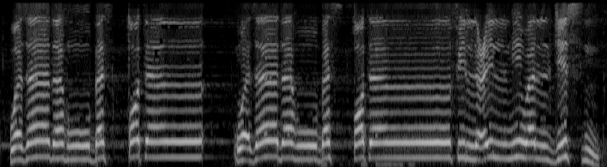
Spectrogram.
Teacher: النون الساكنه ديت بخفيها عند الفاء وانا بخفيها عند الفاء في اثناء ما انا بقول الغنه بتاعتها · Term: بخفي النون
